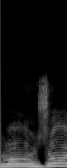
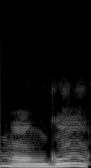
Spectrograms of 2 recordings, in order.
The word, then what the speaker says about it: mangeons: ஏன்னா இந்த நாங்கள் போடாட்டிக்கு நாங்கள் மோஞ்சோம் என்று சொல்லி வாசிக்கலாது. மாங்கோம் என்று வாசிக்கணும். அப்ப அந்த வாசிப்பு அந்த உச்சரிப்பு சரியா வர்றதுக்காக வேண்டி இந்த நாங்கள் இதுல போடுறோம்.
